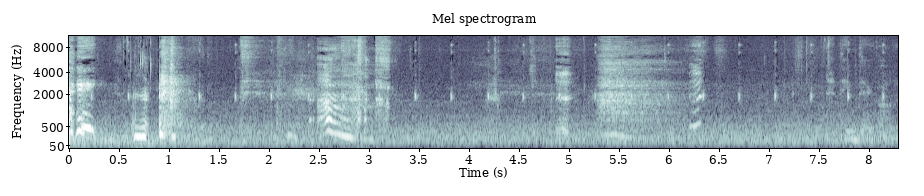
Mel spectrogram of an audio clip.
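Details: Adult woman (a mother) has a laughing fit that sets off hiccups: sudden sharp gasping catches mixed with breathy laughter and short vocal bursts.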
